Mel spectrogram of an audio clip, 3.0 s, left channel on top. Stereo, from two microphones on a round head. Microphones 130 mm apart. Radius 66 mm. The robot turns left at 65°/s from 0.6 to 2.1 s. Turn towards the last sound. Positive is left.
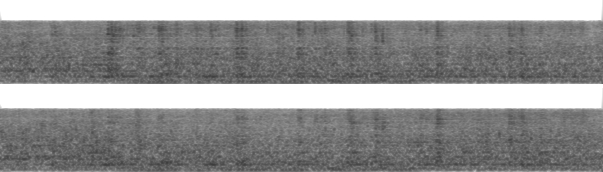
turn(degrees=5)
